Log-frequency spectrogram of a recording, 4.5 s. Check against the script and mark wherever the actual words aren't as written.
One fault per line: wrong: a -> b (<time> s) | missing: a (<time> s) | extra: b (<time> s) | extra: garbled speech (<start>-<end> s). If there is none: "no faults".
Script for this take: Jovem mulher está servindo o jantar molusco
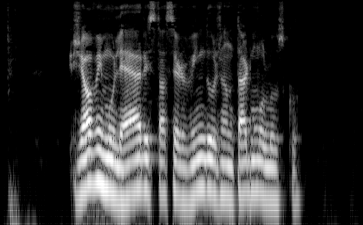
no faults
